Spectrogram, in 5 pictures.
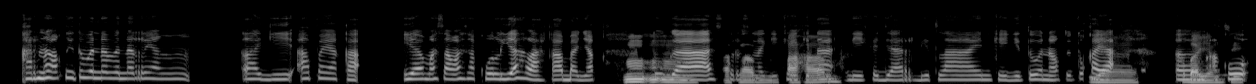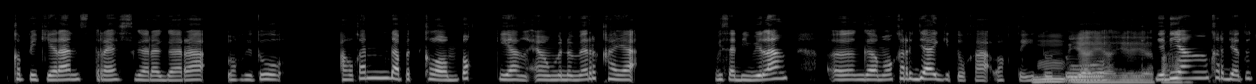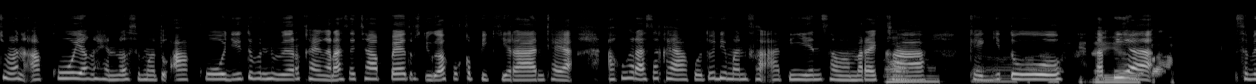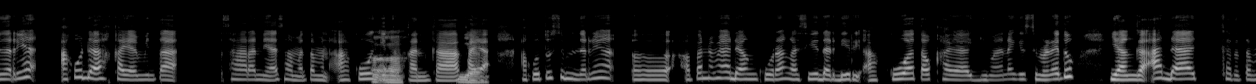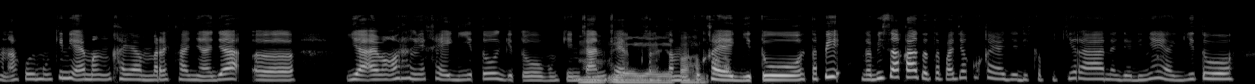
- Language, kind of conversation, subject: Indonesian, podcast, Apa rutinitas tidur yang biasanya kamu jalani?
- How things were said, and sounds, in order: in English: "deadline"; in English: "handle"; other background noise; tapping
